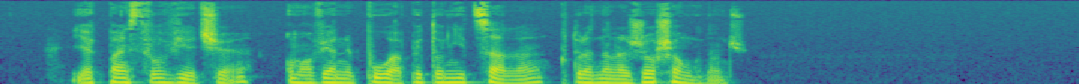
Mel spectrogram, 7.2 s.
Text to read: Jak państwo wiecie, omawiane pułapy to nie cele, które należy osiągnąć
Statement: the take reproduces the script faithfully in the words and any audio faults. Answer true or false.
true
